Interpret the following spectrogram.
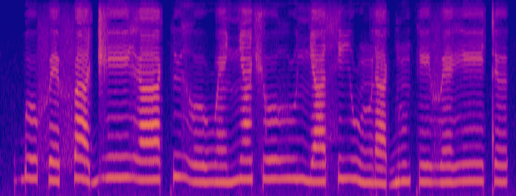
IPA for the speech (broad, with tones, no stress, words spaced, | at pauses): ɓo˧fɛ˨ fa˦˨ d͡ʒeː˦ɣaː˧kɨ˦ ɣo˨ wɛ̃˨ɲã˦ʃo˦ɣu˦ ɲa˧si˦ wũ˨ɾa˨ ɡ͡bũ˧ke˧ vɛ˧ɣeː˦tə˦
